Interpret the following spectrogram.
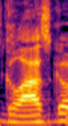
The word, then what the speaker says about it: Glasgow: I'll be honest you're one of the first Americans to pronounce Glasgow right they they'll always say Glasgow and not glasgo oh I got you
